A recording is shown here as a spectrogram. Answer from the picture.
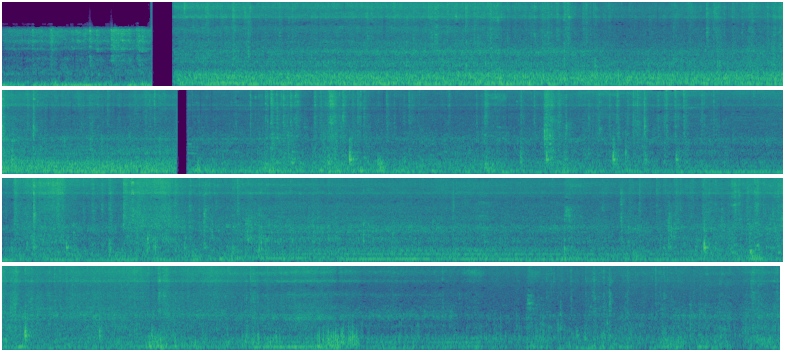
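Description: Ambulance driving, heard from inside the cab: a steady low engine and road rumble with frequent rattles and knocks from the bodywork. The sound cuts out for an instant twice.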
